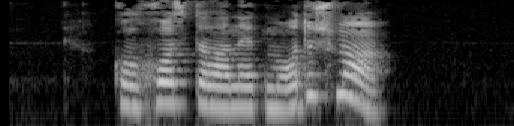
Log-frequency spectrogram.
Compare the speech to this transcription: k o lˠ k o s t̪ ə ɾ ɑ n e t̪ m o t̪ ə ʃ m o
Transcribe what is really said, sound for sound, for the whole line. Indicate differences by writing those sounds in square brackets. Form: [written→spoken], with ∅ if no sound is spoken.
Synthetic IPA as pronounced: k o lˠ [k→x] o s t̪ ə [ɾ→l] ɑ n e t̪ m o [t̪→d̪] ə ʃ m o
